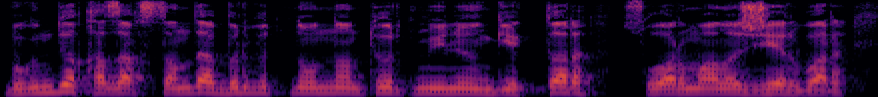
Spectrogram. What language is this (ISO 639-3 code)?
kaz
